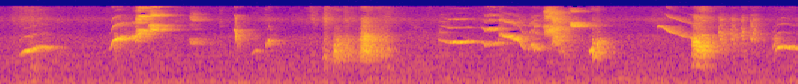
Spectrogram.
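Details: Oriental magpie-robin ngeriwik calling, used as a lure to get young birds singing: sharp high chips and scratchy bursts, some short whistled slurs, spaced irregularly with gaps between.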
